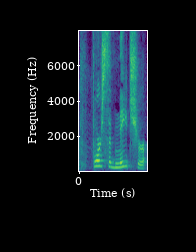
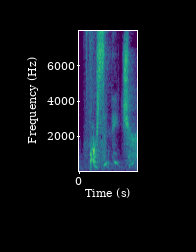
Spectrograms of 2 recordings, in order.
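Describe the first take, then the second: First: Said in the usual way. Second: Whispered, quicker imitation of his words; relayed whisper. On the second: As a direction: whisper it as if passing on his message. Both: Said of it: "like he's saying that".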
